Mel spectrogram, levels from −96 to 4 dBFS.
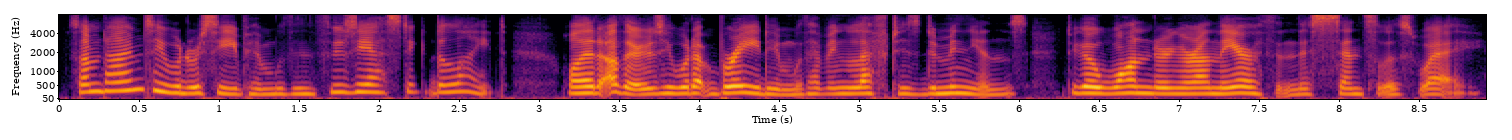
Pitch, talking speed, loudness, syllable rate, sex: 220 Hz, 200 wpm, -18 LUFS, 6.1 syllables/s, female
